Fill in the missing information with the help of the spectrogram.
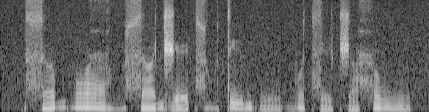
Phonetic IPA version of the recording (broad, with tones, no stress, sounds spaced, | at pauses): s ə˧˥ bʱ o˥ ʕ o̤˧˥ s ɐ˧˥ d͡ʒ ḛ˧˥ t͡s o̤˥ t ḭ˥ bʱ uː˩ b ʊ˥˨ t͡s e˩ t͡ʃ ɐ˩ ħ uː˥˨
